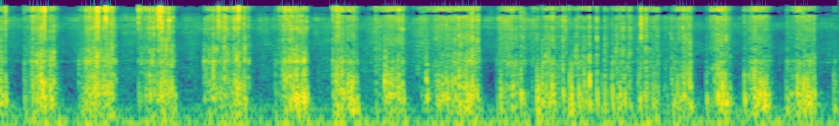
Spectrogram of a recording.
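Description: Long nails scratch and tap the quilted upper of a black quilted faux leather winter boot sitting in its cardboard shoebox. The result is a steady run of dull, low-heavy scraping strokes in short rhythmic bursts, with soft taps mixed in and little brightness.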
